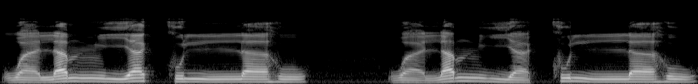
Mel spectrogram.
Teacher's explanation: Hampir-hampir tiada bunyi nun. Terus masuk huruf lam. Bunyi masuk dalam huruf lam. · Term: idgham billaghunnah, idgham bila gunnah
